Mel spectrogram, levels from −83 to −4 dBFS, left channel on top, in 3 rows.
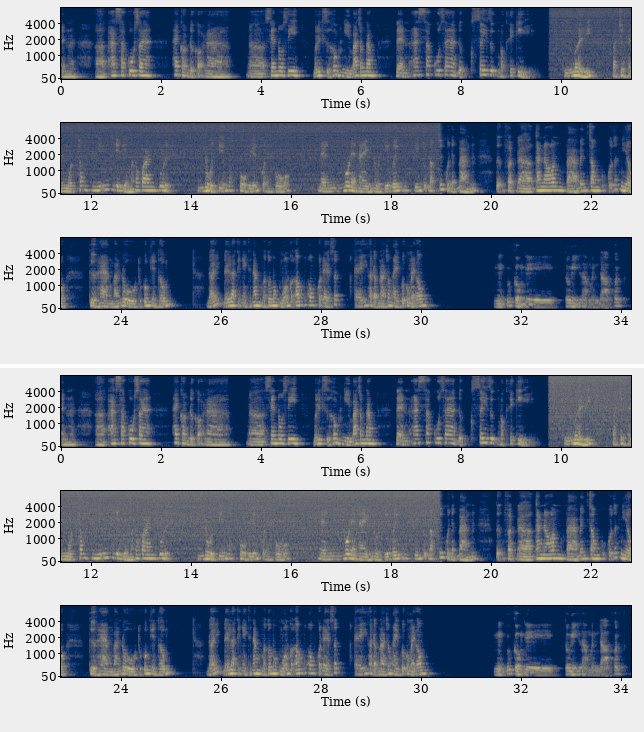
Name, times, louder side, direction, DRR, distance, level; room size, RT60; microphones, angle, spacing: voice 1, 0.0-1.8 2.2-3.4 3.7-4.8 5.0-6.3 6.7-9.4 10.0-13.6 14.1-16.0 16.5-25.0 25.4-28.3 28.7-30.1, equal, ahead, 0.5 m, -29 dB
sound 1, 9.7-19.0, right 11 dB, 65° right, 0.4 m, -31 dB
voice 2, 31.4-34.1, right 1 dB, 40° right, 0.8 m, -33 dB
3.3 x 2.1 x 2.9 m
head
